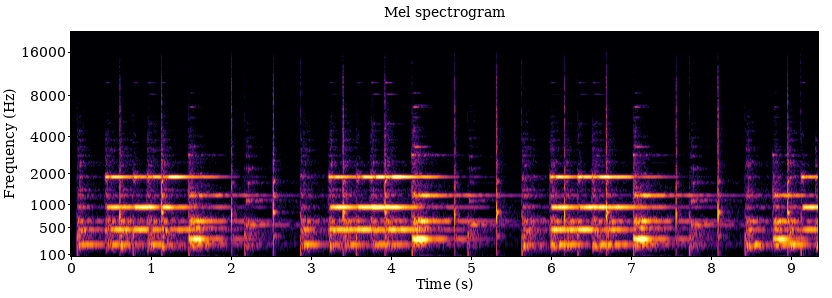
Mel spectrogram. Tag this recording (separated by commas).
Glockenspiel, Music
